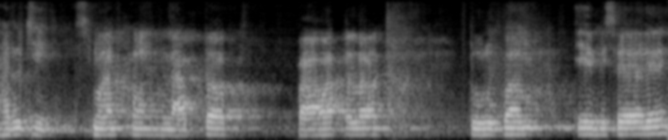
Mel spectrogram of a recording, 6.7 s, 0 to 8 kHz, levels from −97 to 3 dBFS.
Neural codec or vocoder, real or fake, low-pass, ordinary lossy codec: codec, 16 kHz, 2 kbps, FreqCodec, smaller model; fake; none; none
